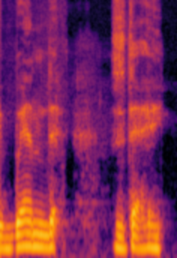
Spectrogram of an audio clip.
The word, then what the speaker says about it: Wednesday: it the right way it's really hard to say wedness Wednesday the right way it's hard it's way easier to say wind day w n d was but that's not how it's spelled so I I have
